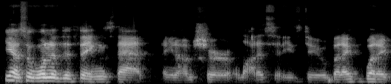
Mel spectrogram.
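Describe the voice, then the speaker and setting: Man, interview guest, earnest explanatory delivery, medium pitch, conversational. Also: brisk, gravelly, pushed and bright. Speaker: interview guest, open space campaigner.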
